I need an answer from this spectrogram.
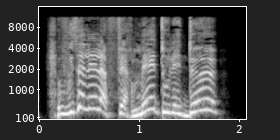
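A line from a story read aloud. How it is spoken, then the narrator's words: Shouting. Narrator (French): hurla Agatha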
